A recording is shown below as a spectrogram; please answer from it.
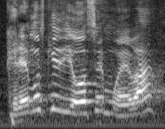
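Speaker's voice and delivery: normal talking voice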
